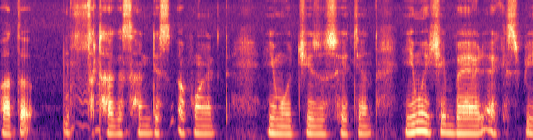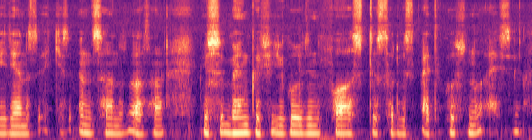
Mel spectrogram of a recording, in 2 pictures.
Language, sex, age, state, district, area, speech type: Kashmiri, male, 30-45, Jammu and Kashmir, Ganderbal, rural, spontaneous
